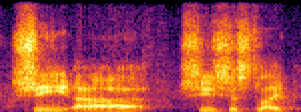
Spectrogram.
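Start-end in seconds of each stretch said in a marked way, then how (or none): none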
